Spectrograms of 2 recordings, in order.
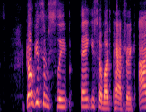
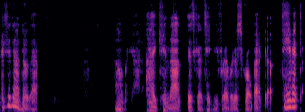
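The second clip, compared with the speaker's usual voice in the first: soft, much quieter muttered aside; muttering quietly; 6 semitones lower, 16 dB quieter than usual. Real, not acted. Host muttering to herself while scrolling chat, very soft. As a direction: mumble to yourself while scrolling.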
